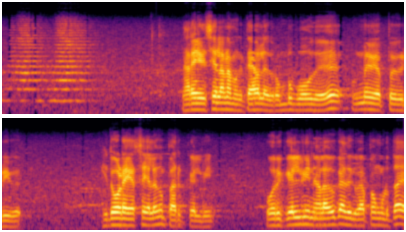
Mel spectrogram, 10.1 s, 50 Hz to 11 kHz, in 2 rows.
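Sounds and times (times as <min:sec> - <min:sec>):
high-pitched horn-like tone: 0:00.0 - 0:01.3.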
